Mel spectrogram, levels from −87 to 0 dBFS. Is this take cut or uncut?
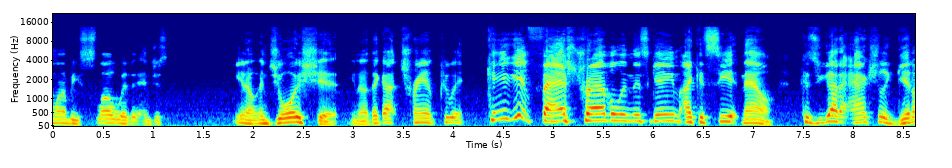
uncut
